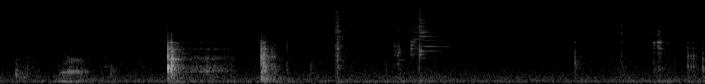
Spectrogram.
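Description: Plates and cutlery clinking: a handful of sharp knocks with a short ring, the loudest about a second and a half in, then fainter taps near the end.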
